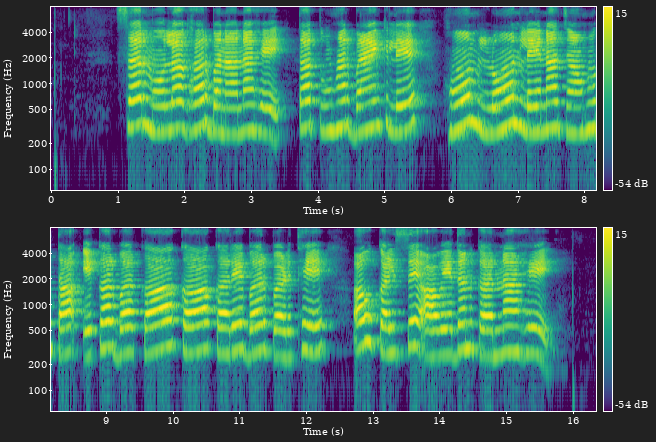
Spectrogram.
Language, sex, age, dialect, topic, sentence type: Chhattisgarhi, female, 25-30, Eastern, banking, question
